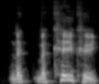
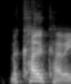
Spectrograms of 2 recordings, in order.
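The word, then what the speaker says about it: Moukoko: But any news on the Makuku deal? Makoko even, sorry, I don't know why I fucks that pronunciation so much.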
